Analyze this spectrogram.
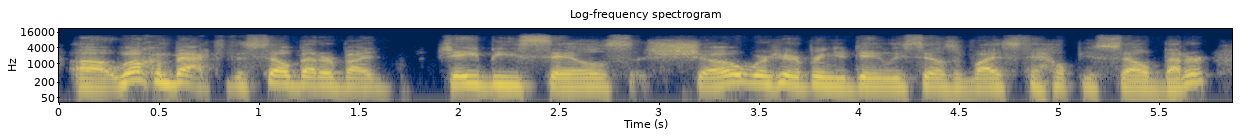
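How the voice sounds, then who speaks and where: A man with a cold-stuffed voice hosts a live sales show, pitching it with upbeat, promo-style energy. His voice sits a touch high for a man, and the recording is dry and close with no room sound. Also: a little fast, no room sound. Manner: energetic, hyped promo delivery. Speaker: show host. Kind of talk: live sales webinar hosting.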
